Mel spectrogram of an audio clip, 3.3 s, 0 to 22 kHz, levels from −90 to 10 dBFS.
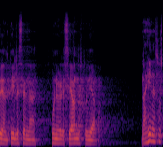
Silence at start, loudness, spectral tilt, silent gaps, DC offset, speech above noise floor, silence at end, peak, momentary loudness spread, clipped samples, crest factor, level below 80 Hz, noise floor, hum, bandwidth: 0 s; -40 LUFS; -5 dB/octave; none; under 0.1%; 34 dB; 0 s; -20 dBFS; 9 LU; under 0.1%; 20 dB; -76 dBFS; -74 dBFS; none; 16 kHz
